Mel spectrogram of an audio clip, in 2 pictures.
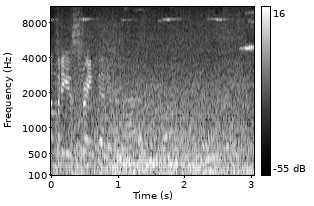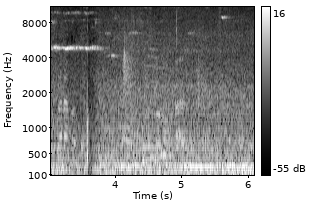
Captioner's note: speaking in foreign language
